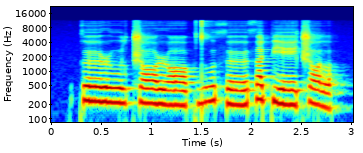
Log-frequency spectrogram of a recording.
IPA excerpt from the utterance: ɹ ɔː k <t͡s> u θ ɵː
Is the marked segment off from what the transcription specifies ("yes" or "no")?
yes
